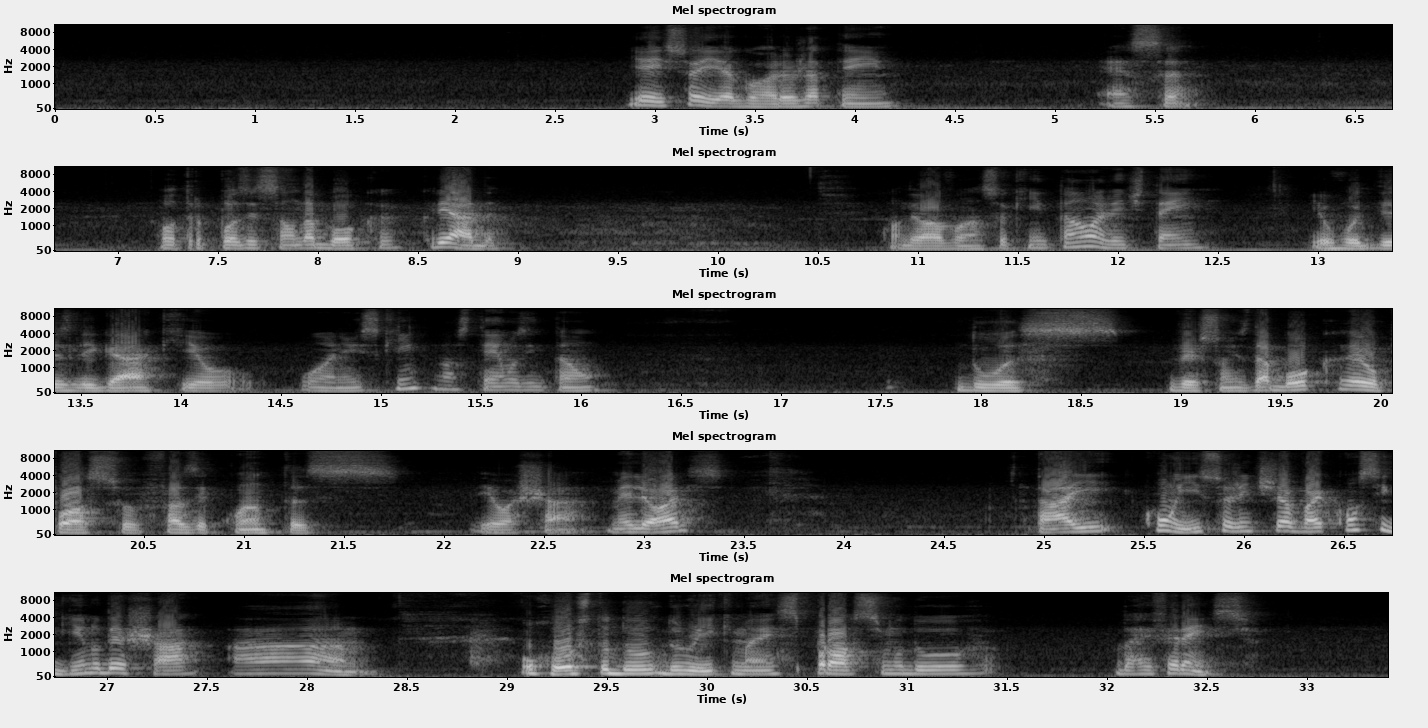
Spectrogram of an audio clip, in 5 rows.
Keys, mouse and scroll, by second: 0.5 click, 1.0 click, 1.3 g, 1.9 click, 2.8 ctrl+middle click, 4.0 click, 4.6 g, 5.1 click, 5.4 Tab, 5.8-7.5 ctrl+middle drag, 8.4-10.3 drag, 11.0 Right, 11.7 Right, 12.4 Left, 14.2 click, 15.5 Right, 16.1 Left, 16.6 Right, 17.0 Left, 17.5 Right, 20.1 click, 20.6 click, 21.7 click, 22.3 ctrl+middle click, 23.5-26.3 middle drag, 26.4 ctrl+shift+middle click, 31.6-33.0 middle drag.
